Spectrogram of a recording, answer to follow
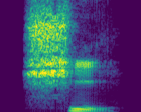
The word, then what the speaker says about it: Xi: which is associated with the spleen and XI pronounced like she which connects the whole body the following poem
